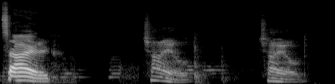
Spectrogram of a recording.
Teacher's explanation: this is like the whistle sound sh but there's a t in front of it so you start with your lip like you're going to say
